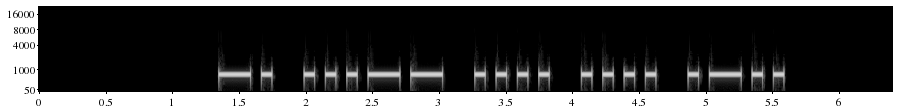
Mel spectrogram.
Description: Morse code, heard as a keyed tone, about 18 wpm, 700 Hz. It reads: N3HHL
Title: Speed Racing - USA 1x3 Call Signs 15wpm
